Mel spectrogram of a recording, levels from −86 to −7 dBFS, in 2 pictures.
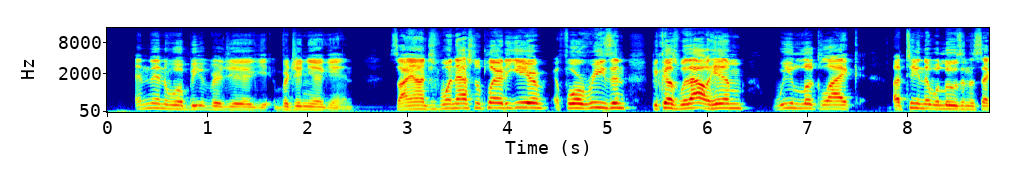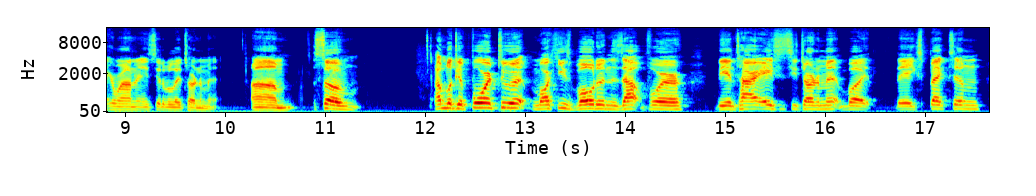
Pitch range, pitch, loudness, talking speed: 125-190 Hz, 155 Hz, -18 LUFS, 195 wpm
